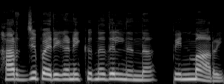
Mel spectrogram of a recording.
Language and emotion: Malayalam, neutral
